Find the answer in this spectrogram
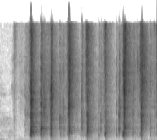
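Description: A deck of tarot cards being shuffled by hand: a rapid, uneven run of sharp clicks, about six a second, starting about half a second in.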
